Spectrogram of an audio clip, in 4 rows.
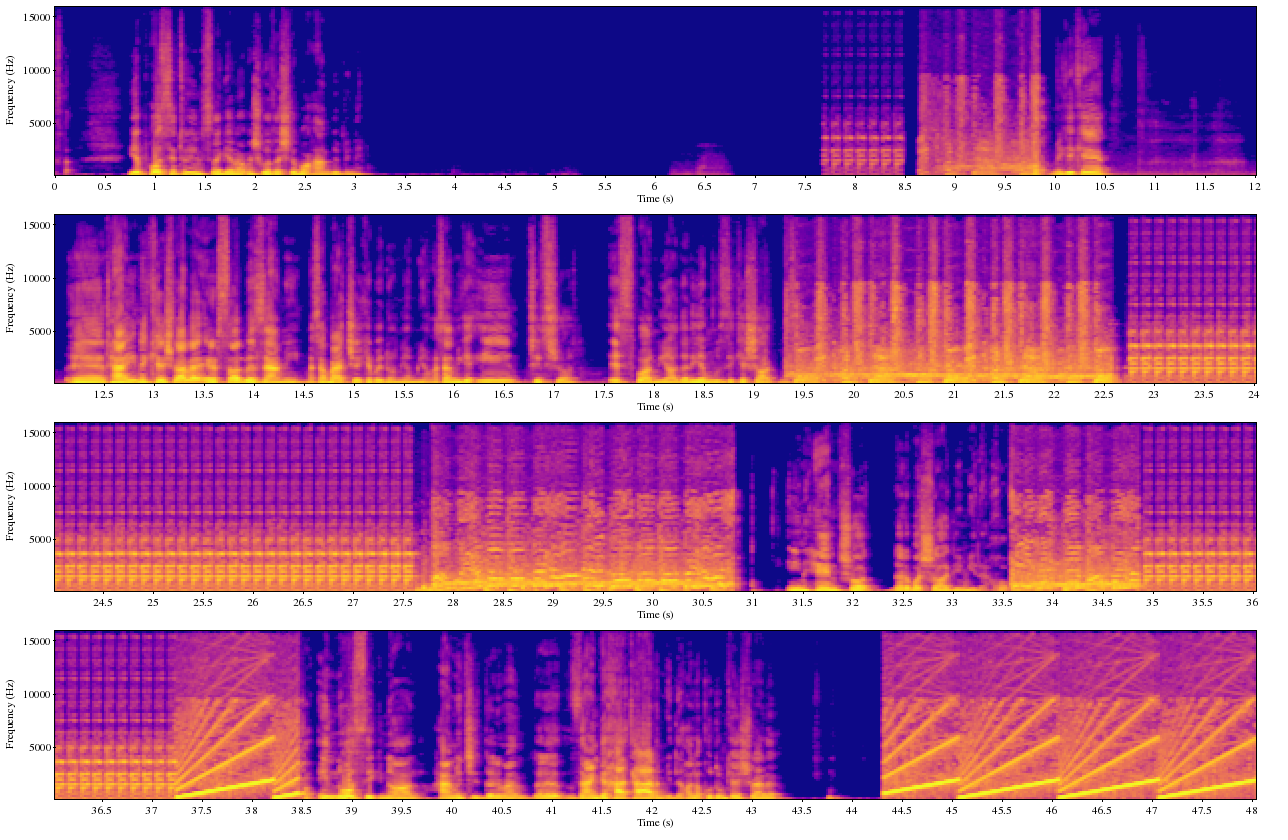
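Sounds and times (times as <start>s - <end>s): electronic whooping alarm siren: 7.7s - 8.5s, 19.4s - 30.4s, 33.6s - 38.6s, 44.3s - 48.0s
rapidly pulsing tone: 22.7s - 28.1s, 33.6s - 38.5s.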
